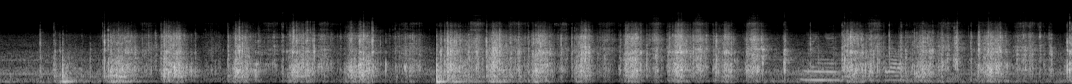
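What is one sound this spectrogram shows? Cloves clatter inside a plastic container.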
